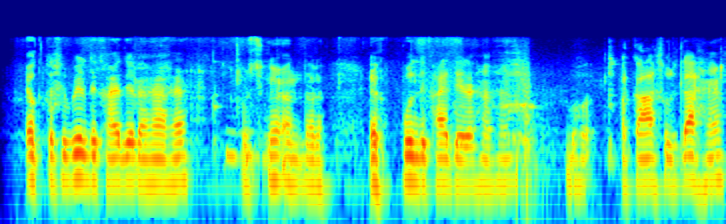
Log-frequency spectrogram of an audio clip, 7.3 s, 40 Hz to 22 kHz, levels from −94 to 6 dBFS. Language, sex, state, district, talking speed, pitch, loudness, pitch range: Hindi, male, Bihar, Patna, 150 wpm, 130 Hz, -20 LUFS, 125-140 Hz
